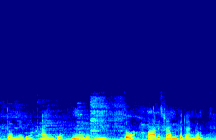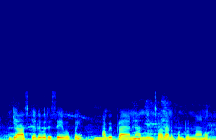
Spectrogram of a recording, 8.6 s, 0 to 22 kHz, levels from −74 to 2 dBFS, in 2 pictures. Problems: constant background noise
